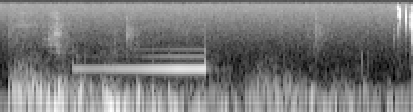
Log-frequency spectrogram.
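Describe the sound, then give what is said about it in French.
The first ringback tone of an outgoing phone call, a steady electronic beep lasting about a second, heard clearly over low, rumbling background noise. “Première sonnerie. On a le droit à combien de sonneries Ah, ça, on va voir.”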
